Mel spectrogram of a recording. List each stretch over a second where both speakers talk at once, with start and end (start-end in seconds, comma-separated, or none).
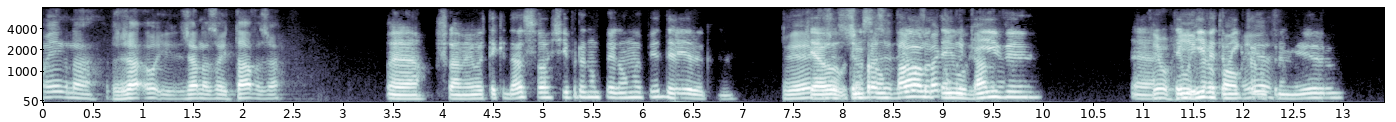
7.6-9.6, 11.0-12.4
